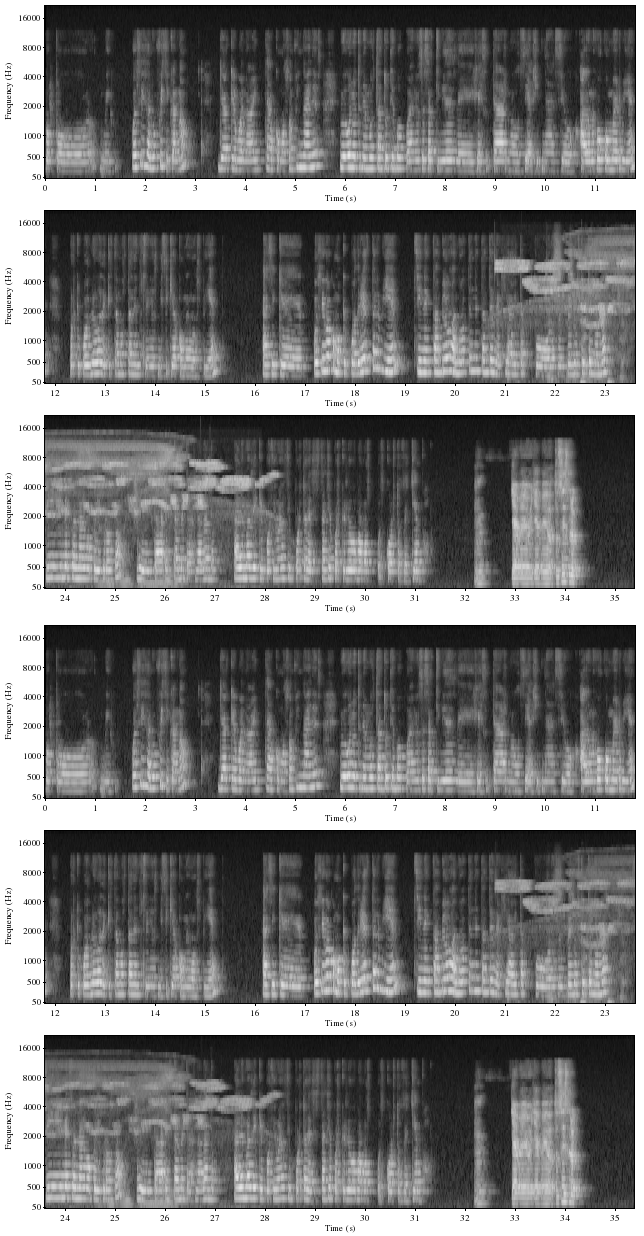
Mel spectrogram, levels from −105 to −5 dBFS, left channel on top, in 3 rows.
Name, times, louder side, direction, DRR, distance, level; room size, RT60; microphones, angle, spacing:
voice 1, 0.0-1.3 1.7-2.8 3.5-11.8 12.3-15.2 16.1-18.9 19.2-23.0 23.6-25.1 25.4-27.0 27.4-31.2, equal, 5° right, 2 dB, 0.7 m, -28 dB
sound 1, 20.8-28.3, left 8 dB, 80° left, 0.7 m, -30 dB
voice 2, 32.9-34.2, equal, 30° right, -1 dB, 1.5 m, -24 dB
4.1 x 3.3 x 2.7 m, 0.40 s
head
